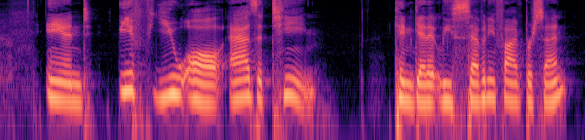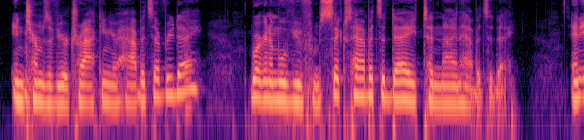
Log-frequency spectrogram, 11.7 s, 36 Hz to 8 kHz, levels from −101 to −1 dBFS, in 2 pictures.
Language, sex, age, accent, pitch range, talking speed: English, male, 20-39, American, 150-180 Hz, 190 wpm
